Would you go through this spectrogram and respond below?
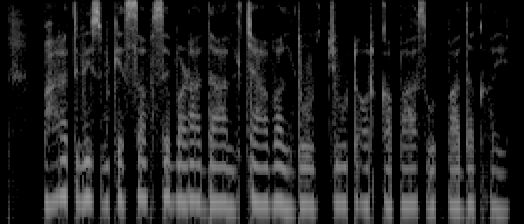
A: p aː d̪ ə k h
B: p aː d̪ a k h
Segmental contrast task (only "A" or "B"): A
